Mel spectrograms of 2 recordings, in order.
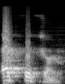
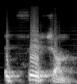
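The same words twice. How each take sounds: First: The word begins with an 'eks' sound. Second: The word begins with an 'iks' sound. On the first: The speaker calls it wrong. "আমরা এর উচ্চারণ করি এক্সেপশন" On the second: The speaker calls it right. "ইক ইক"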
